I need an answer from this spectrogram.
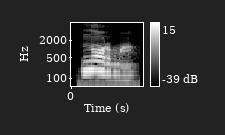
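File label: "norma", Azerbaijani; Orfoqrafiya Lüğəti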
